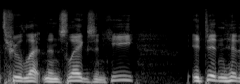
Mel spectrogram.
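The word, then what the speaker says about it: Lehtinen: How do you pronounce his name? Lettinen, yeah.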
